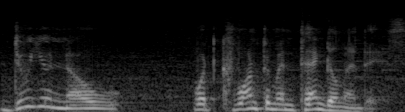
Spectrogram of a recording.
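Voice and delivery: hushed, confiding half-whisper, like a stage whisper. Acting out a bit where a figure speaks to the listener, half-whispering. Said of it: "he whispers to you".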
